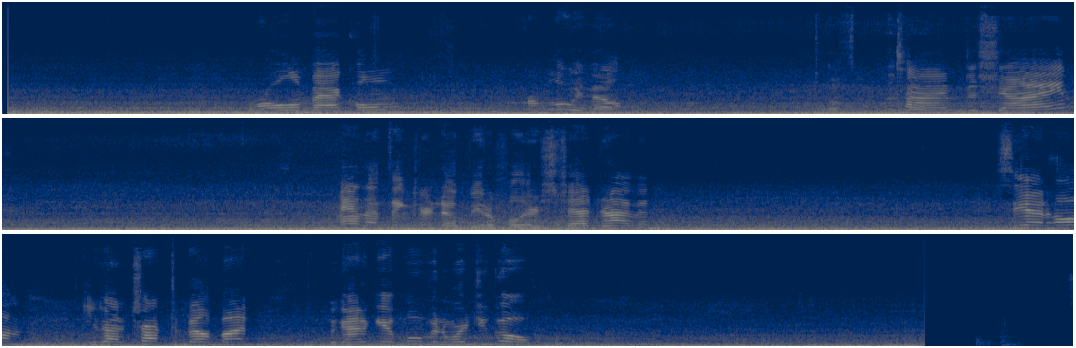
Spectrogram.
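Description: Steady road and engine rumble inside a car's cabin at highway speed, with voices talking now and then over it. The rumble cuts off suddenly about a second before the end.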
